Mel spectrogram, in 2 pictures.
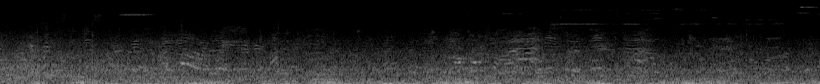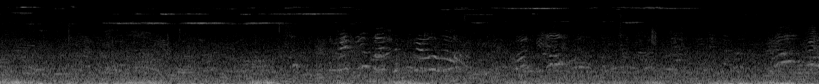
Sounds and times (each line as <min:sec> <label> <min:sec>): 0:00.0 crowd 0:16.3
0:00.0 traffic 0:16.3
